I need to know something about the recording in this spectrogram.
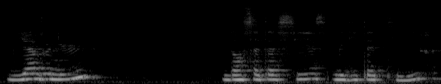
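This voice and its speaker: Nearly whispering at times, a woman with a fairly high, very soft and breathy voice leads a guided meditation as a meditation and yoga teacher. Her calm, slow instructions come with long pauses, and the roomy echo carries faint background noise.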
